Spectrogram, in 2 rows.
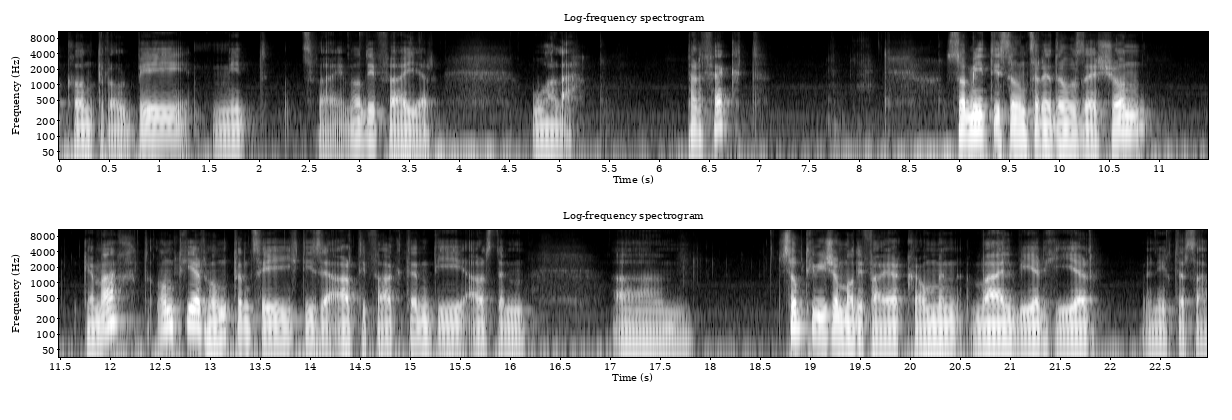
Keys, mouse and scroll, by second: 3.4 Tab, 5.3-7.6 middle drag, 8.7-11.7 middle drag, 19.4 Tab, 22.3 click.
